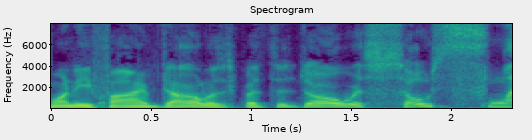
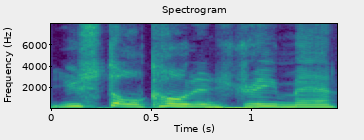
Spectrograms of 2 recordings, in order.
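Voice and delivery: higher-pitched mock yell; mild, raised-pitch imitation of screaming; retold angry yelling; 6 semitones higher than usual. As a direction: imitate an accusing driver, not at full volume. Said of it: "he starts screaming at me".

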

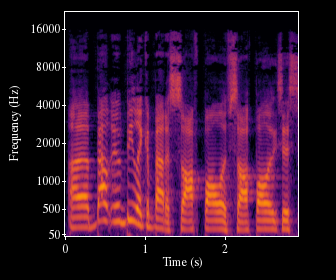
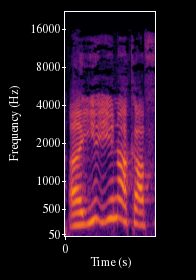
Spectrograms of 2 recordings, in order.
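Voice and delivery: ordinary delivery

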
